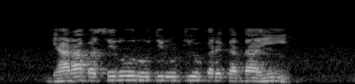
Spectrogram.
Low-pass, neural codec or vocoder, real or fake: 5.4 kHz; none; real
